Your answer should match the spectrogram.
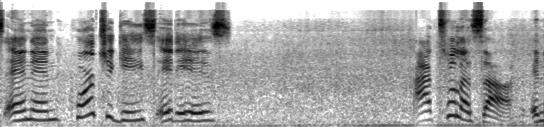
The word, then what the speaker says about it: atualizar: And in Portuguese, it is Atulazar, and it's spelled ATUALIZAR.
